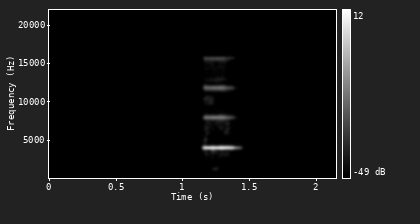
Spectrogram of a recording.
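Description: A single short, high-pitched electronic beep about a second in, otherwise dead silence.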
